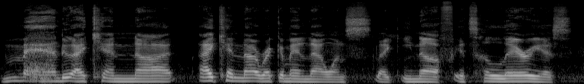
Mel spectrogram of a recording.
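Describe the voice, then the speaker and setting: Excitable man casually chatting on a podcast. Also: mid-range voice, measured pace. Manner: loose and excitable, heavy on "like" and "dude"; swears freely. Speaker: podcast co-host. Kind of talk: casual chat.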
